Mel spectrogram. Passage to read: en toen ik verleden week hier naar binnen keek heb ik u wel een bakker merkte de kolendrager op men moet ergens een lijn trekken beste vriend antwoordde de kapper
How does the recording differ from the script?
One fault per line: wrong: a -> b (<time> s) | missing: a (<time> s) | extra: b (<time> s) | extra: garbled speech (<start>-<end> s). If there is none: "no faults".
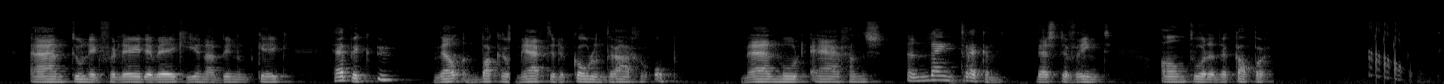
no faults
